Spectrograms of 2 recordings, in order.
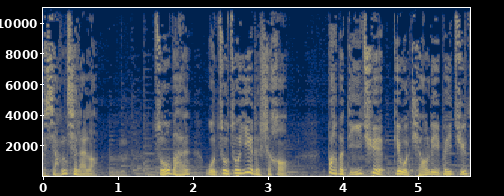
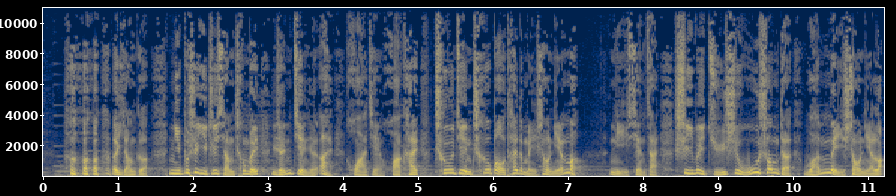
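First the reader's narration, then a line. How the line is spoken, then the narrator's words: Laughing father. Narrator (Chinese): 爸爸大笑说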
